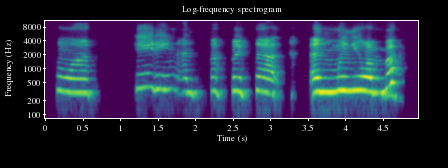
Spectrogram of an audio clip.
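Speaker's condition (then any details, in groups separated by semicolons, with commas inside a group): Cerebral palsy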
